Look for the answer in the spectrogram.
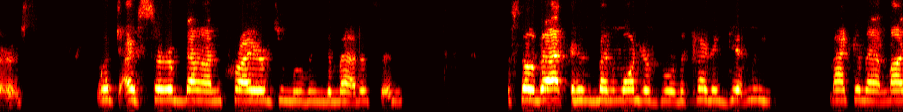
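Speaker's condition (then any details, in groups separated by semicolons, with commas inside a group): Cerebral palsy; premature birth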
